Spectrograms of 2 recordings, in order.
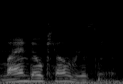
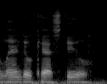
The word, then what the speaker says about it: Calrissian: Lando Calrissian. – That's his name? – Yeah. – Oh, I always said it wrong. – What? – I always said Lando Castile.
